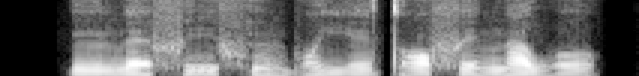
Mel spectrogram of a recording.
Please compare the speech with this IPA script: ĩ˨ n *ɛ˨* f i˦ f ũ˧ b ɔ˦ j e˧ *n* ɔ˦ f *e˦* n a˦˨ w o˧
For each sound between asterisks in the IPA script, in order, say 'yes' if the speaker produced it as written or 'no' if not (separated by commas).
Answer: no, no, yes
